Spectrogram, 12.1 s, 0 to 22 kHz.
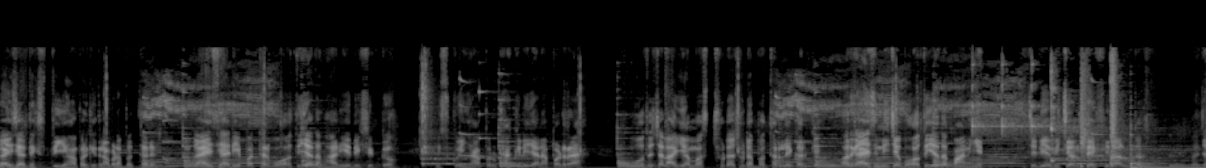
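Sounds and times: background music with chimes: 0.0 - 12.0
man speaking: 0.0 - 12.0.

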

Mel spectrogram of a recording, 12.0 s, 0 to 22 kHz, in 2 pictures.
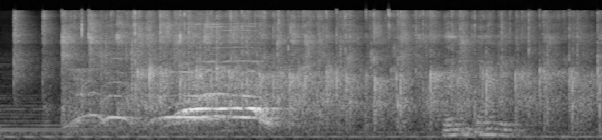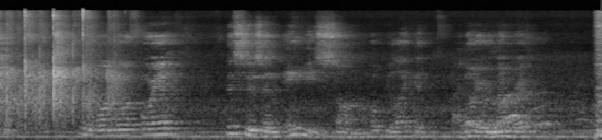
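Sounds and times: audience clapping: 0.0 - 7.4.

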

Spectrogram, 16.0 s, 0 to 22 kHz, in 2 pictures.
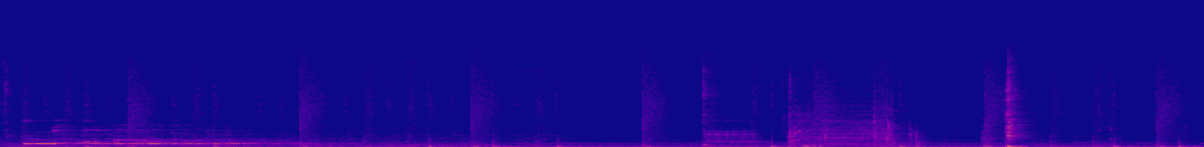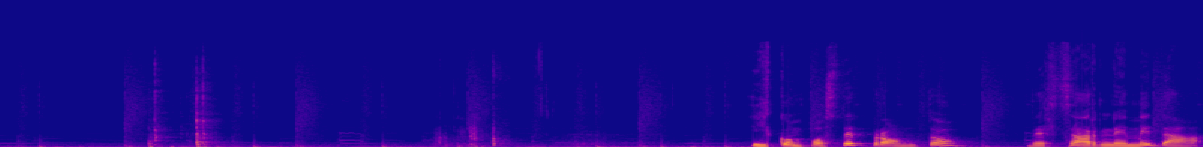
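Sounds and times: quiet background music: 0.0 - 16.0.

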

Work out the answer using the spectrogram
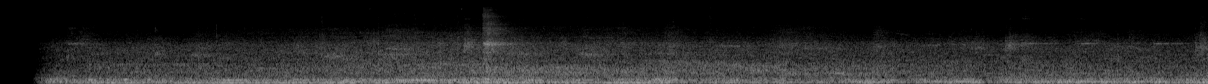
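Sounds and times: low engine rumble and hum: 0.4 - 12.0.

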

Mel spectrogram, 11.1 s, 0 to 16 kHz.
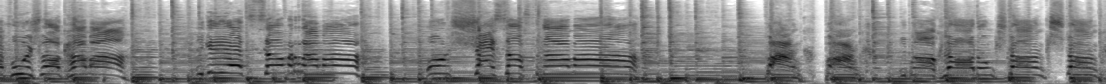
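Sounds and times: person singing: 0.0 - 1.3, 1.9 - 6.5, 7.6 - 11.0
strummed acoustic guitar: 0.0 - 11.0.

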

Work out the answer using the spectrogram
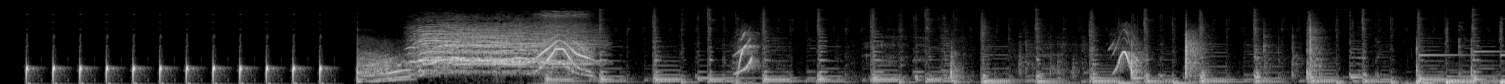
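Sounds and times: upbeat children's music: 4.1 - 15.0.

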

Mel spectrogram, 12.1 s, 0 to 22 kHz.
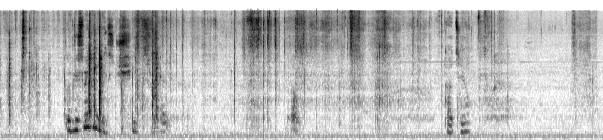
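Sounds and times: paper rustling: 0.0 - 10.0, 11.4 - 12.0.

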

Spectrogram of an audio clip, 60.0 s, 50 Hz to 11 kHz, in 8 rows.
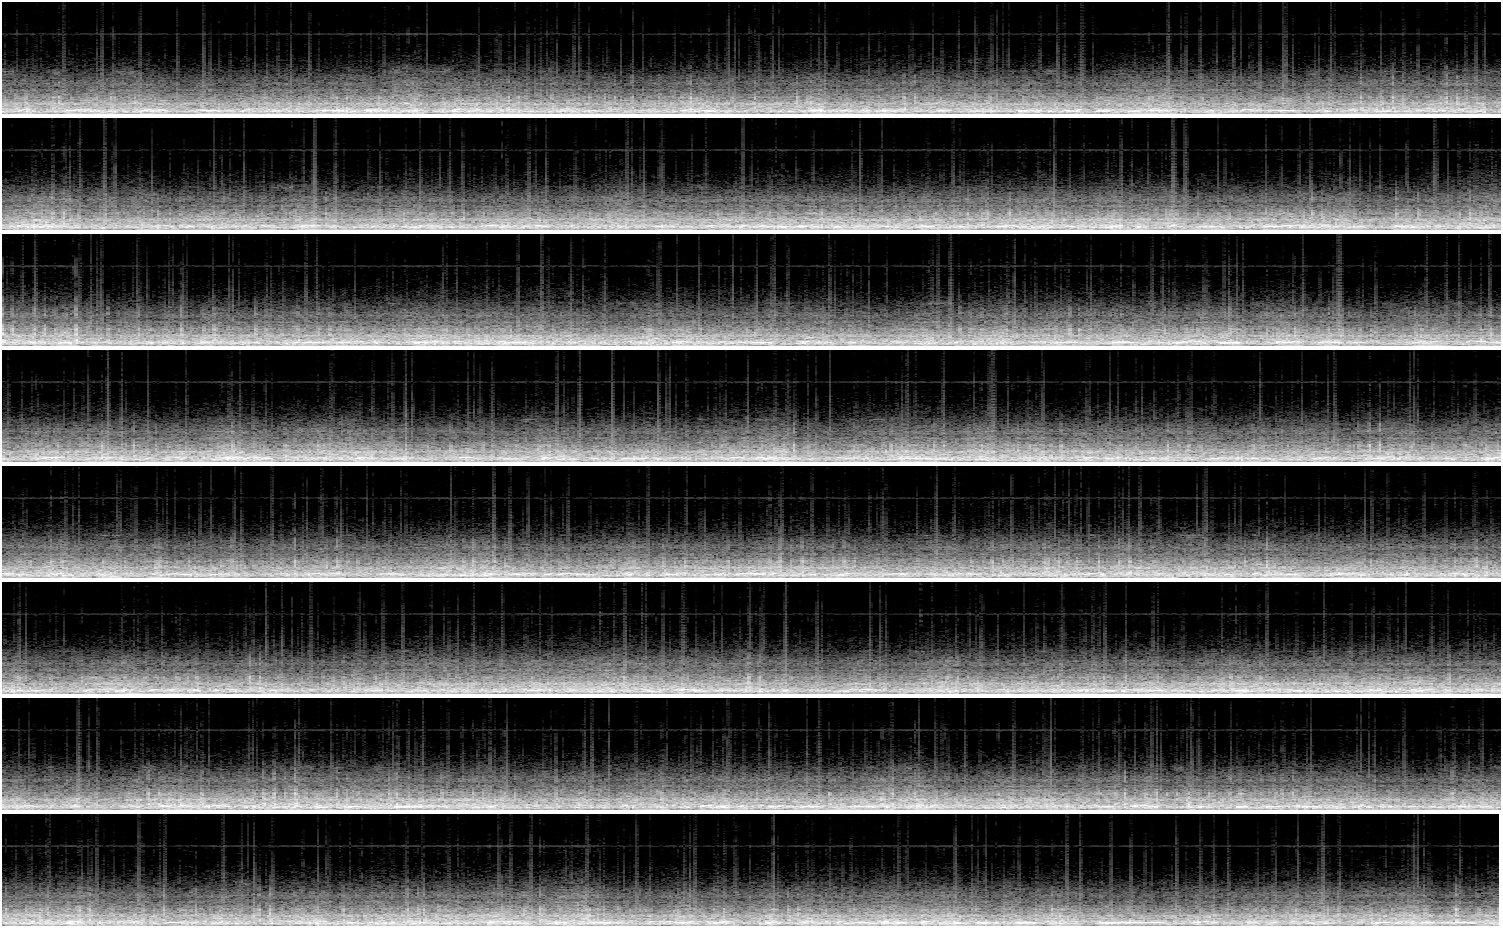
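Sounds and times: faint radio talk: 0.0 - 59.9.

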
